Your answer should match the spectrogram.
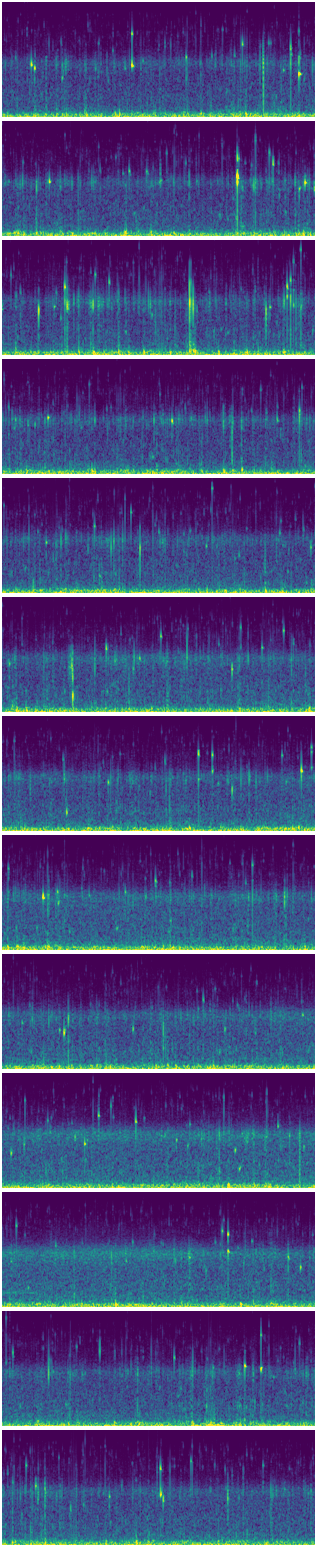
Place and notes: Voverynė, Lithuania, inside the streamlet
Underwater microphone in the streamlet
